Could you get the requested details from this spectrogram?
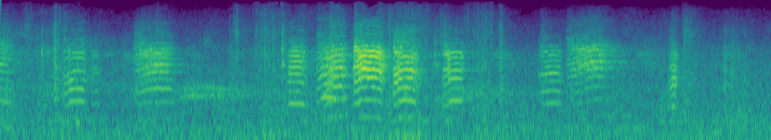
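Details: Caged zebra finch family, parents busy feeding young chicks, with bursts of nasal stacked calls rising and falling in clusters, loudest midway, possibly with some wing flapping.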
